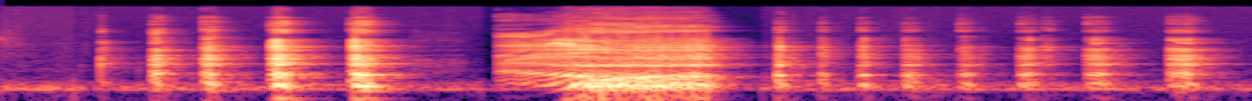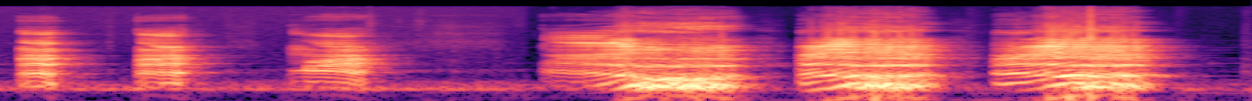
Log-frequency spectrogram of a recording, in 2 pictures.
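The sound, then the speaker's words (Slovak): A human voice imitates the rutting roar of an old red stag that already rules a herd of hinds: a string of short, deep grunting bellows, then several long, loud, drawn-out roars, with no speech. “Starý jelen, starý ktorý jelen už ovládol čriedu jelenic.”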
